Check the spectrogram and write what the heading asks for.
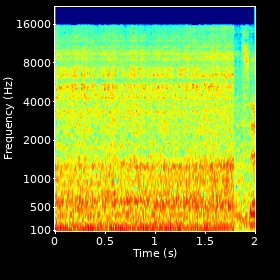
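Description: Dodge B3 pickup's flathead straight-six idling steadily after years of sitting unused, freshly revived and running smoothly. The sound cuts off suddenly near the end.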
